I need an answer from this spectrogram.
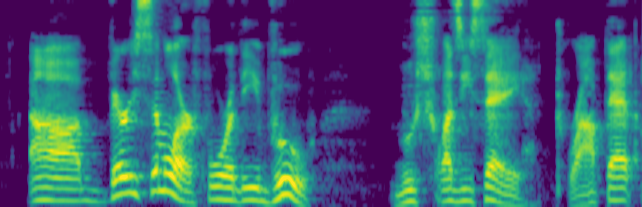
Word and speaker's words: choisissez: Now we still want that A sound at the end of choisissez, but you have to do that thing where you drop the R and add the SSEZ.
